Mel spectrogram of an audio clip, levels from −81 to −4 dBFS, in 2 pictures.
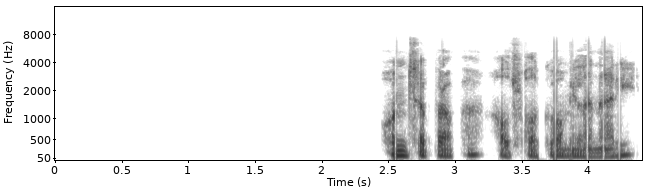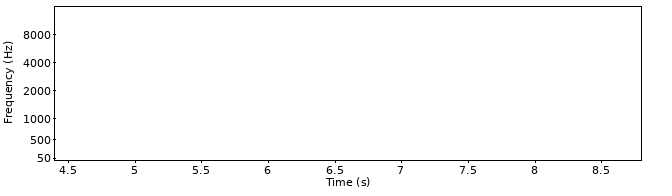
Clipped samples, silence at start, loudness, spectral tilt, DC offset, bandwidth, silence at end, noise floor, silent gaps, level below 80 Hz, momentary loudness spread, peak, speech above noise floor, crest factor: under 0.1%; 2.45 s; -27 LUFS; -6.5 dB/octave; under 0.1%; 7.8 kHz; 4.45 s; under -90 dBFS; none; -52 dBFS; 6 LU; -6 dBFS; over 64 dB; 28 dB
